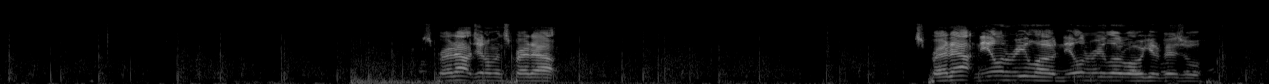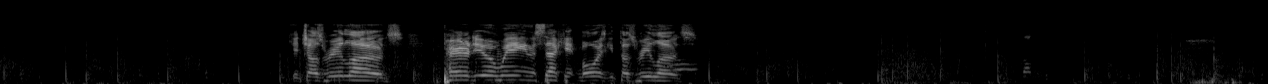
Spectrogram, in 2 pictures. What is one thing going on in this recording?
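Footsteps tread on a dirt path and through dry grass.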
